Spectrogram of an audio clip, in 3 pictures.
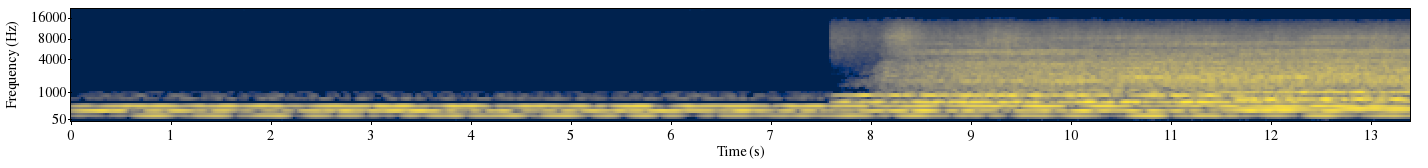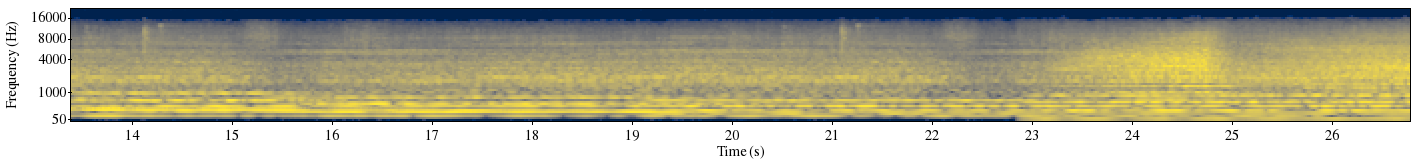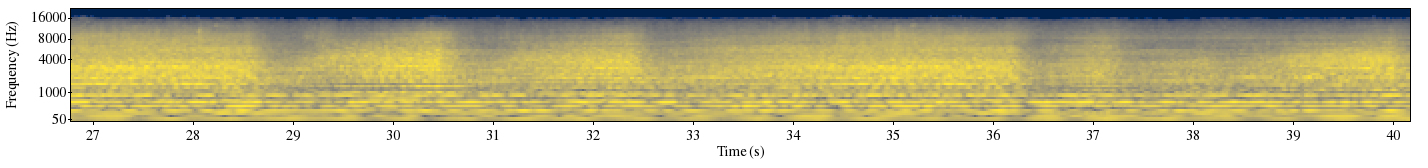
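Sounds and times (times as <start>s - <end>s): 
music: 0.0s - 40.1s.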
